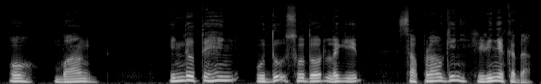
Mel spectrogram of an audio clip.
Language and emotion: Santali, fearful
